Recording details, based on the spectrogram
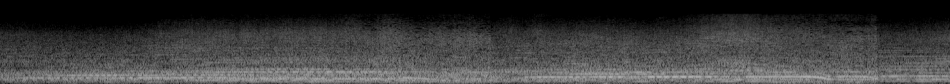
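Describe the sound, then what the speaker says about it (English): A Raymond Michael Green racing car engine screams at high revs around a track, a steady loud drone with shifting pitch and a brief dip as it changes gear, with no voices. "That's a Raymond Michael Green racing car, and she sure is fast."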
